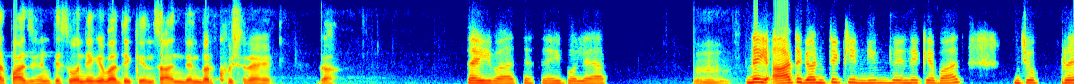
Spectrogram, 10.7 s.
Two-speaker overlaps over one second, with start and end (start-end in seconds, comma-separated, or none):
none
